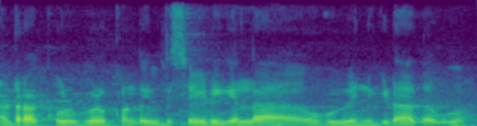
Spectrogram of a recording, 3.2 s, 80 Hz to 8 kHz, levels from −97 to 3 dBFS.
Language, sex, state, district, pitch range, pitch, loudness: Kannada, male, Karnataka, Belgaum, 125-135 Hz, 130 Hz, -19 LUFS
